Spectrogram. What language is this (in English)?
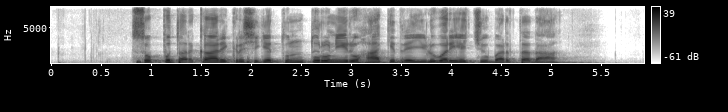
Kannada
